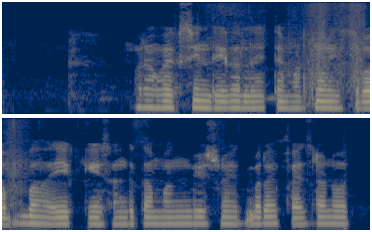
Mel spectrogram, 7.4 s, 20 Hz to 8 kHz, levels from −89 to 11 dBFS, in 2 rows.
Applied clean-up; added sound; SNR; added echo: none; none; none; none.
